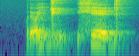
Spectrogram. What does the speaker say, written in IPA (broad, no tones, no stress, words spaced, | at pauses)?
ɾʲɔ̰jɡḭ | xʲeɡ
